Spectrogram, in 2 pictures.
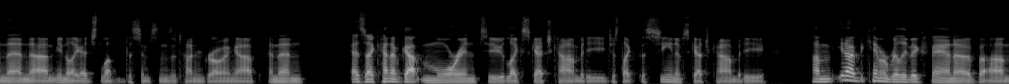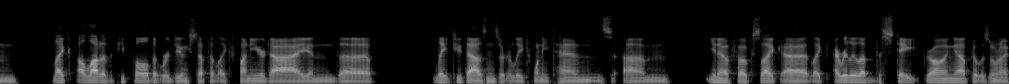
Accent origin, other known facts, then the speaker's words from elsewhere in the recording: Marysville, Washington, United States; And I grew up like on the Tulalip Res and then kind of just like across the railroad tracks in Marysville.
